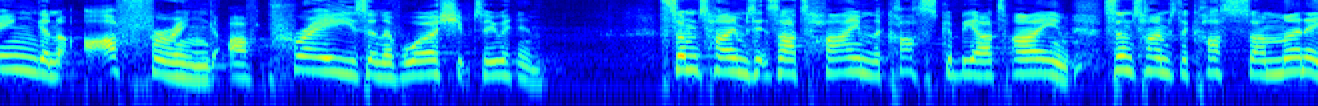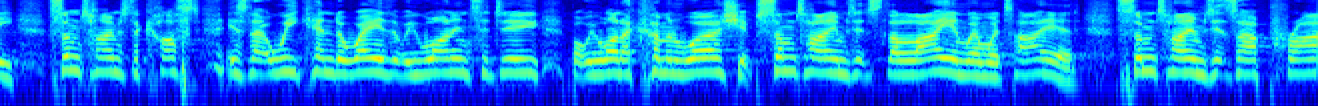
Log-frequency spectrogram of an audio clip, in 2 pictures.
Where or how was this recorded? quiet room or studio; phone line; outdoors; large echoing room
large echoing room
